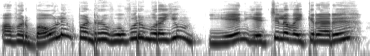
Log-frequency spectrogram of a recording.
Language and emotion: Tamil, disgusted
